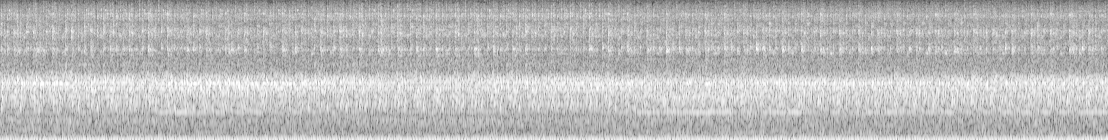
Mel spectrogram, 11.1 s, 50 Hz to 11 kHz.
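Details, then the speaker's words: Old Cummins N14 diesel, first start after a new ECM install, no ECM codes, one pressure sensor still to be ordered: settles into an even, steady idle with a smooth low rumble, no knocks or misses, runs good. "yeah that's good no-tech engine light can make these old n14s run good here"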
